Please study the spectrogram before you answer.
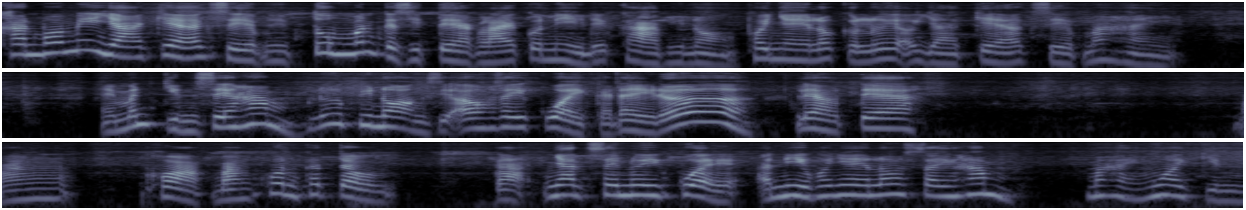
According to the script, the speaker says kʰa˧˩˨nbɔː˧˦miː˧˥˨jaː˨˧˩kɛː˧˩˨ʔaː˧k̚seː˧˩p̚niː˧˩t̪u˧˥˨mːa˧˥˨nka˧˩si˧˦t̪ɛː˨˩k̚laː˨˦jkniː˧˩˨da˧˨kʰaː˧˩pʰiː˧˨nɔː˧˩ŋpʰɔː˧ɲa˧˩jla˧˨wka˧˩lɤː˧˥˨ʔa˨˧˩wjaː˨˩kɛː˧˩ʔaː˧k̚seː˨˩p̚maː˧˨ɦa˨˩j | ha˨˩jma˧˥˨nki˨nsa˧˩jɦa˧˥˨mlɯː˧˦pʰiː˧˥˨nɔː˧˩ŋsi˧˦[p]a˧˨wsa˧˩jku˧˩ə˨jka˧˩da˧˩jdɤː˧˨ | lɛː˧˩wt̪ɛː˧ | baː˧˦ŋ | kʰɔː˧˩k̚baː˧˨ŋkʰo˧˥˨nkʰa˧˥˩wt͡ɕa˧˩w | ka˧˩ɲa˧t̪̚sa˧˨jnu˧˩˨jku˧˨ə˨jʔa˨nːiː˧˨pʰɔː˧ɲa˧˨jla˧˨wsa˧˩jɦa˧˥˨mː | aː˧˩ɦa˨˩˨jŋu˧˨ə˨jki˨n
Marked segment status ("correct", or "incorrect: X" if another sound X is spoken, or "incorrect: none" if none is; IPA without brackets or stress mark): incorrect: ʔ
